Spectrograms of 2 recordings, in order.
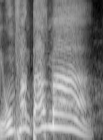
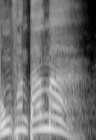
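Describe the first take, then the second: First: It is said in a frightened voice. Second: It is said in a neutral voice.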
